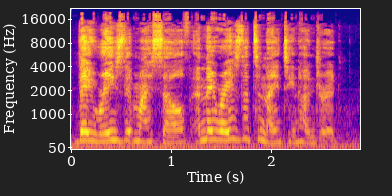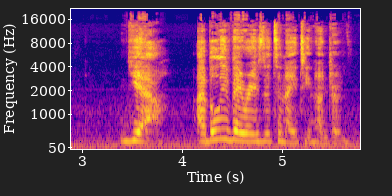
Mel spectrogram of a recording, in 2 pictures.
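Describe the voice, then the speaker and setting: Noticeable background noise runs through this clip. A woman speaks at a high pitch. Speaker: finance vlogger. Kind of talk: casual tutorial vlog. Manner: casual, conversational.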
